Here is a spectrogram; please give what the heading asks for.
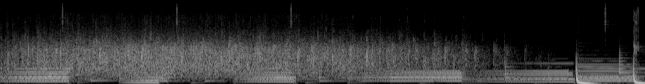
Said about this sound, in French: Alors quand on tient une avancée pour la cause, on applaudit.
